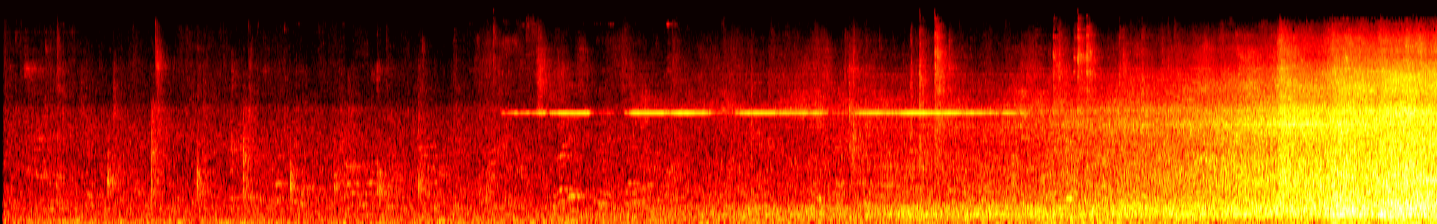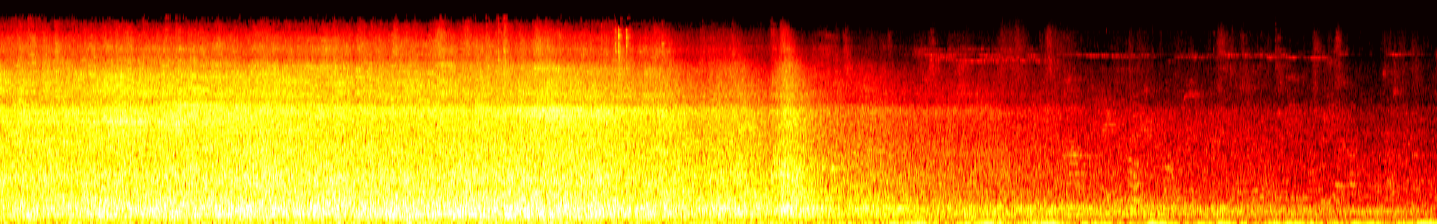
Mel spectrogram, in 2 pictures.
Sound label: ambience train station subway train non stop people; Subway Train Station ( New York City ) Ambience - Train Runs Through Station Without Stopp; Subways; Vehicles; McKinney Sound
